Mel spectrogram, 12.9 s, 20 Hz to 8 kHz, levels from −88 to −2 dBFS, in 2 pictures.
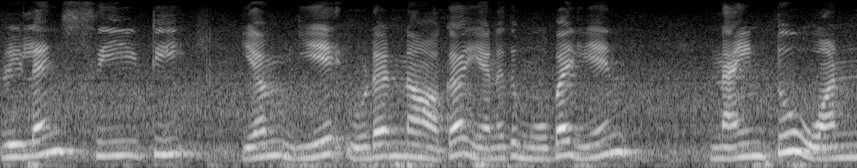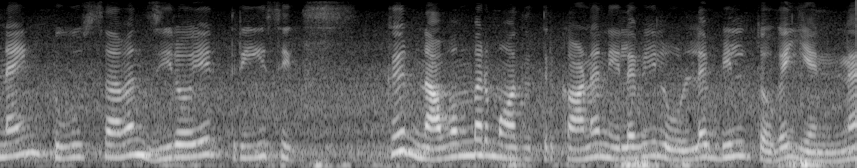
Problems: constant background noise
